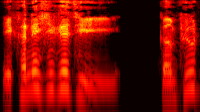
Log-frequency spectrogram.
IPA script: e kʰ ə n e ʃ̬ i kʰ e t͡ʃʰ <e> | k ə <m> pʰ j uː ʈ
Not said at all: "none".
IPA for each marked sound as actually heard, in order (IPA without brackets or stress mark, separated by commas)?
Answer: i, m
